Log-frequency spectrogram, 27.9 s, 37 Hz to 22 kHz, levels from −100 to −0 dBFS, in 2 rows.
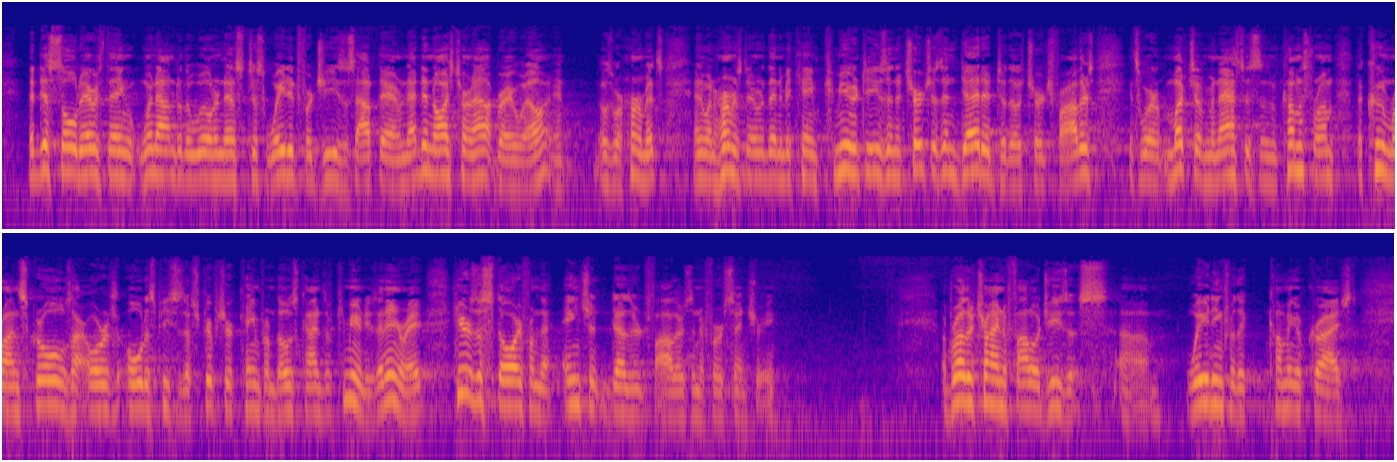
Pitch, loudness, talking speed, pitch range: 160 Hz, -34 LUFS, 200 wpm, 150-175 Hz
